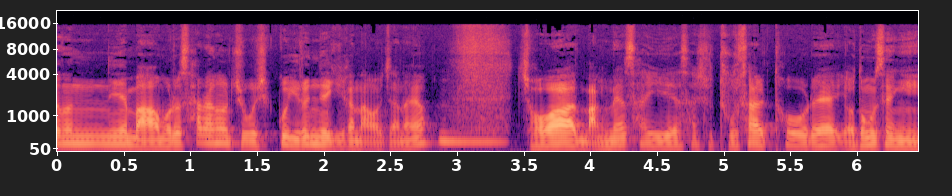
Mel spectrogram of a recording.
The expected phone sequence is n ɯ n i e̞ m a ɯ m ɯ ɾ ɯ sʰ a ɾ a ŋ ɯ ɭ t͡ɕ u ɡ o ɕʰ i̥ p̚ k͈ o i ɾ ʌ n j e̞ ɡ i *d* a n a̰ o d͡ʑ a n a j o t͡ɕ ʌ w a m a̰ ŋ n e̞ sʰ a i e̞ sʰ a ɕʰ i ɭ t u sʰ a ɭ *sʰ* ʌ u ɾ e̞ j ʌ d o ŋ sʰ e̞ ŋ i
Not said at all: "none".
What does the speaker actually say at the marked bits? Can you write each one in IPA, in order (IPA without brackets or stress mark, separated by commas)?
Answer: ɡ, tʰ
